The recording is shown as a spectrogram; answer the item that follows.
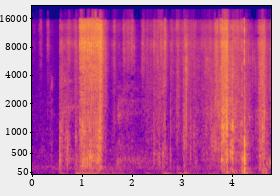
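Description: Packaging torn open on a horror merchandise haul item, a loud ripping burst followed by rustling and crinkling of wrapping, with another tearing burst near the end, close up.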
